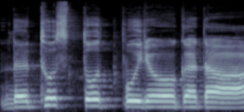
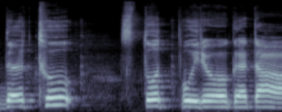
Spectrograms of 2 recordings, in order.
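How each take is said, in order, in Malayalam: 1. ആ രണ്ട് വാക്കുകളും ചേർത്ത് ഒറ്റ വാക്കായിട്ടാണ് പറയുന്നത്. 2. ആ രണ്ട് വാക്കുകളും വേറെ വേറെ വാക്കുകളായിട്ടാണ് പറയുന്നത്.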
